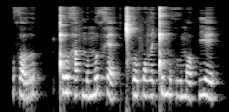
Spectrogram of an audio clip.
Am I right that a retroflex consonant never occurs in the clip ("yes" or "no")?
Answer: yes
